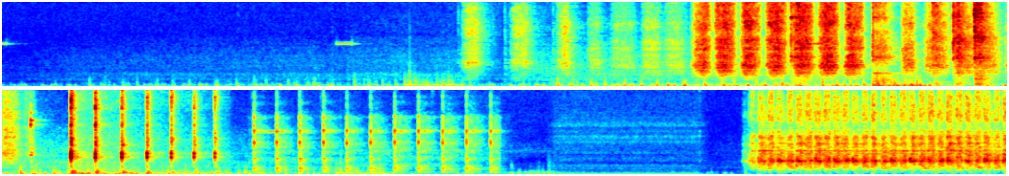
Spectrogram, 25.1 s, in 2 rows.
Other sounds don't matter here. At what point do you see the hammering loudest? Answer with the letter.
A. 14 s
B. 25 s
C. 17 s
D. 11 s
A.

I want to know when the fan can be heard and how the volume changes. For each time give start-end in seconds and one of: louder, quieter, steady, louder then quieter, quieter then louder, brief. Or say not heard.
0.0-25.0 louder then quieter.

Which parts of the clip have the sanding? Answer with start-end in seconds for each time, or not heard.
5.7-13.0, 21.8-25.0.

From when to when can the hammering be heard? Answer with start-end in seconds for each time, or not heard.
9.8-18.8.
